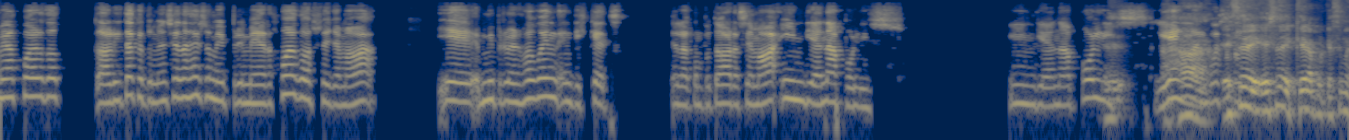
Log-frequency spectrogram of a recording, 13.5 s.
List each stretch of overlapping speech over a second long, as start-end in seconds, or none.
11.0-12.4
